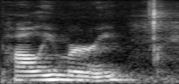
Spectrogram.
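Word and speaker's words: Pauli Murray: I think that's how you say it, Polly Murray.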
